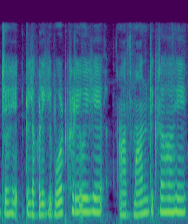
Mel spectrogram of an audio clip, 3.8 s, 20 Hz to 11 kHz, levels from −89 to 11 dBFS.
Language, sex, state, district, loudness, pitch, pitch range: Hindi, female, Madhya Pradesh, Bhopal, -15 LUFS, 190 Hz, 165-200 Hz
